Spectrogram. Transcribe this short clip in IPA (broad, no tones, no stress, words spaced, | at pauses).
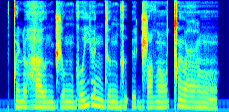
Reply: tə̃ɳʌɦaʊ̯nd͡ʒo ŋɡojʏ ndɵŋɡɯ ʔʏd͡ʒʌðˤõwǀə̃ʊ̯ ʕõ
